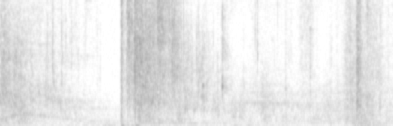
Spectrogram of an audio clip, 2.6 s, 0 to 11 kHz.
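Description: Gunfire in the Resident Evil 3 Remake video game, a sharp shot ringing out once amid a steady bed of in-game ambience and effects.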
